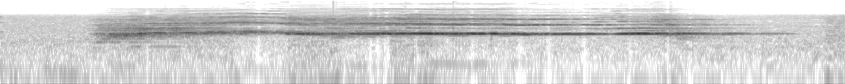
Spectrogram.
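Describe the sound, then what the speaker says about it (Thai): A drawn-out shrill scream in the horror game Don't Go, a thin wavering high cry that swells and fades over a few seconds against near silence. "เหมือนได้ยินเสียงอยู่ เสียงกรีดร้อง อะไรสักอย่าง"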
